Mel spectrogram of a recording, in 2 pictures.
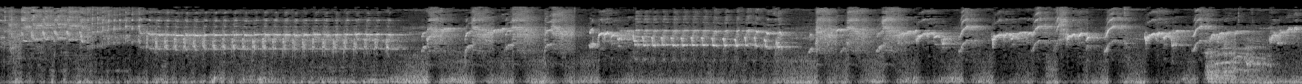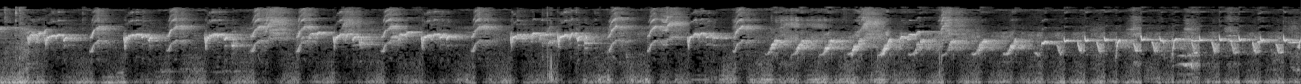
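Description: Caged long-tailed shrike (cendet) singing a fast, densely packed song of rapid high notes and trills with hardly a pause, including a buzzy trill early on and a long string of quick falling notes.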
